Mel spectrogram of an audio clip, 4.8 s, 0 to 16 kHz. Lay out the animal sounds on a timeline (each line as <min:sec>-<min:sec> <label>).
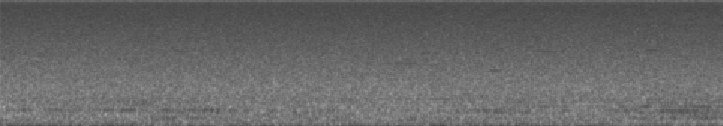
0:03.2-0:03.9 Hermit Thrush (Catharus guttatus)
